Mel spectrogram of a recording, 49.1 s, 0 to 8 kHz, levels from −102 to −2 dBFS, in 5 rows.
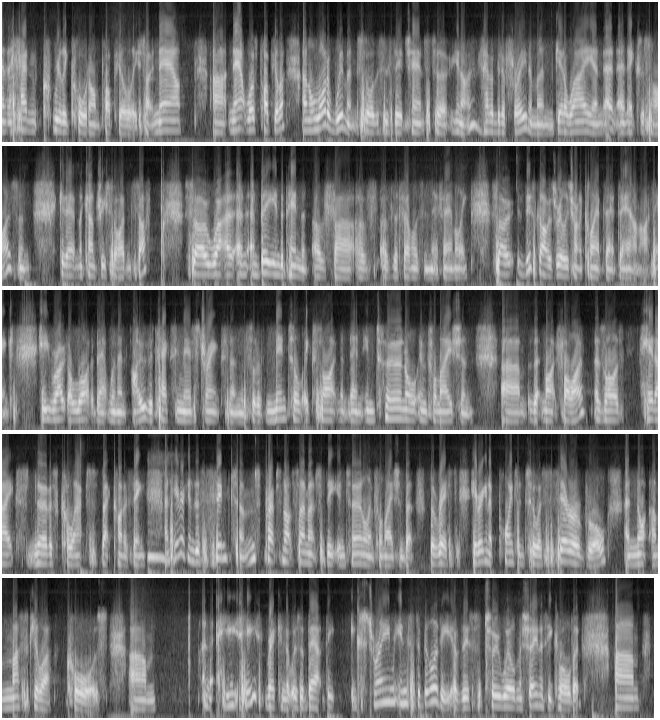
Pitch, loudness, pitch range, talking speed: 165 Hz, -23 LUFS, 150-205 Hz, 185 wpm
